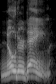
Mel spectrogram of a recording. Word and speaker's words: Notre Dame: fly to Chicago because we're coming to the Notre Dame Stadium I was watching pronunciation videos CU you guys were telling me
